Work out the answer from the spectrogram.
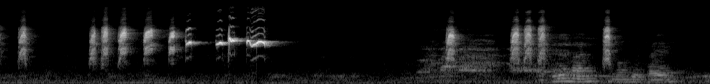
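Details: Sooty-headed bulbul calling companions to roost in the afternoon: a quick series of harsh chirps leading into a clear, warbling whistle, then after a pause a few more rasping notes and soft low sounds.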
